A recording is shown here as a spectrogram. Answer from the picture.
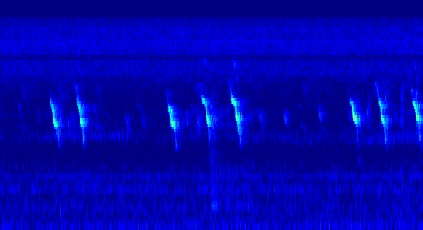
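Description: Faint bird chirps in the background: short, quickly falling chirps, often in pairs, repeating every second or so over a low steady hum.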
